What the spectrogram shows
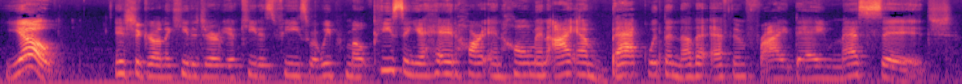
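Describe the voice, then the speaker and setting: A woman's voice: medium pitch, fairly even intonation, moderate pace, few pauses, slight background noise. A mother hosting her own video blog from home, talking casually to camera in a slangy, chatty way and laughing often. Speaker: vlog host. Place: indoors at home.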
